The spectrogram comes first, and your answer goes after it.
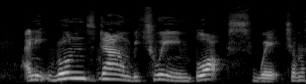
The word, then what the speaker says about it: Bloxwich: What I can see is a corridor that goes from Cannock Chase, and it runs down between Bloxwich. Am I saying it right, or is it Blockit?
